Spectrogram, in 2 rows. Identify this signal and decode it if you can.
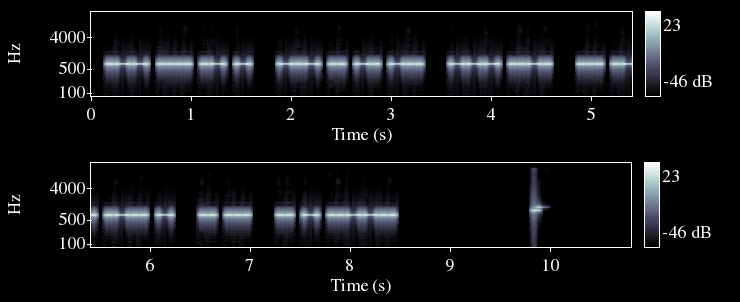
Morse code, heard as a keyed tone, about 27 wpm, 700 Hz. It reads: WHAT KIND OF SALT IS IT?
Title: Sentences from Top 1000 Words - Review Part 5 - 28wpm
